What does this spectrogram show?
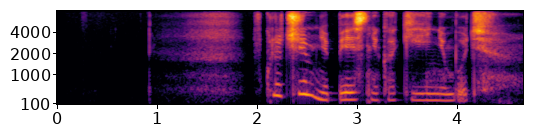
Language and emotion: Russian, sad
